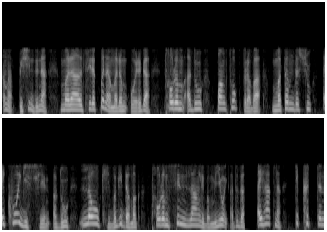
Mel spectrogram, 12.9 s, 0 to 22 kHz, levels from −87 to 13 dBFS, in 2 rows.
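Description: Speech with one clear fault: packet loss filled with silence near the end, from about 11.31 s to 11.51 s. The audio just drops out for roughly 240 ms because the receiver had nothing to play and put in dead silence rather than concealing the gap. The edges are hard cuts. The hole's length fits a short run of consecutive 30 ms packets going missing. Over the G.711 telephone coding, the band stops at 4 kHz.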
